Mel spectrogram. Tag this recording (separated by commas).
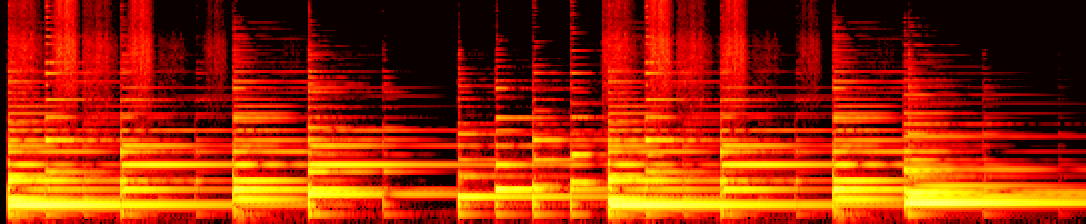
Music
